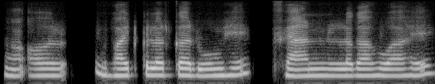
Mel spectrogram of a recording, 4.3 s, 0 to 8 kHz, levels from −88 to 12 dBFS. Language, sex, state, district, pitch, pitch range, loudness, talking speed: Hindi, female, Odisha, Khordha, 205 Hz, 200-215 Hz, -15 LUFS, 140 wpm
